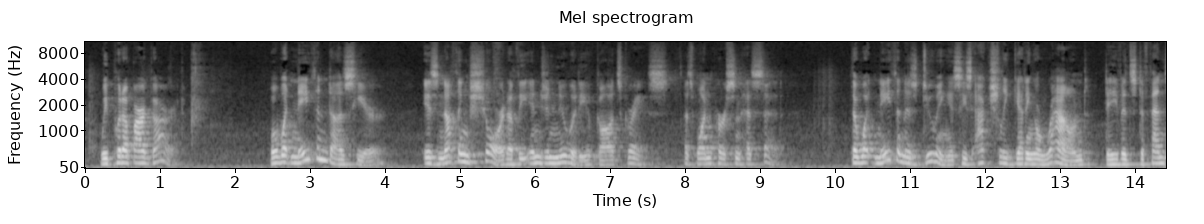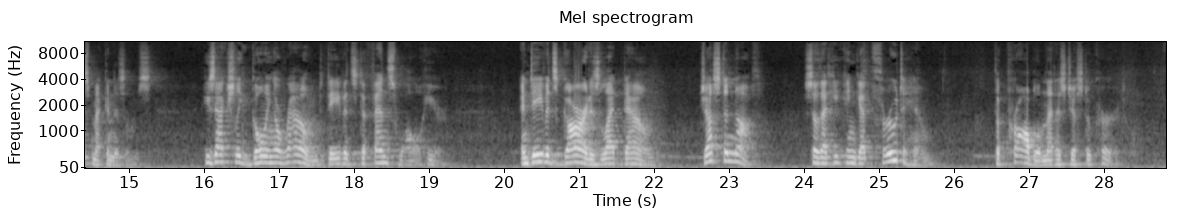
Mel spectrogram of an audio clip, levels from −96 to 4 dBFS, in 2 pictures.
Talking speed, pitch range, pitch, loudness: 140 wpm, 110-160 Hz, 135 Hz, -17 LUFS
